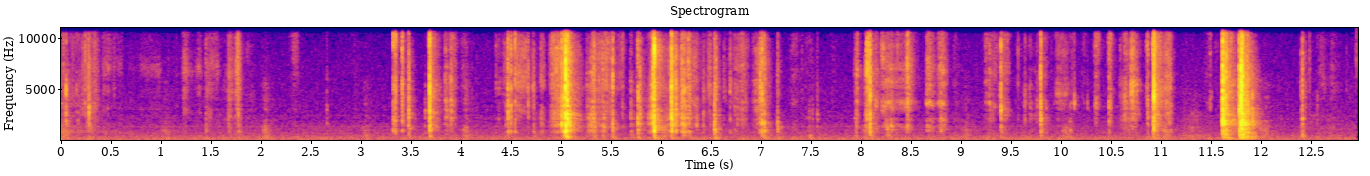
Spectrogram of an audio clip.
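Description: Scissors snipping paper grass shapes for a handmade card, in irregular bursts of quick close cuts with paper rustling between them and short quiet pauses.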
